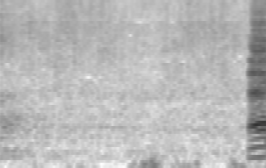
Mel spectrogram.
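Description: A brief pause in a man's talk into a microphone: a faint steady hiss of room noise with a couple of soft low thumps about a second in, then his voice comes back near the end.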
